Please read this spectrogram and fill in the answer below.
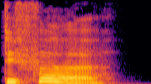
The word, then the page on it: defer: British English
